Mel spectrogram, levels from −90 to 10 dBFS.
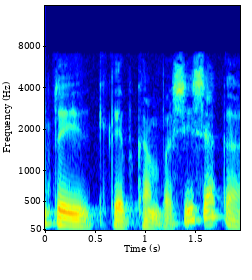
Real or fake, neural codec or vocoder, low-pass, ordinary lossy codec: real; none; 7.2 kHz; MP3, 48 kbps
